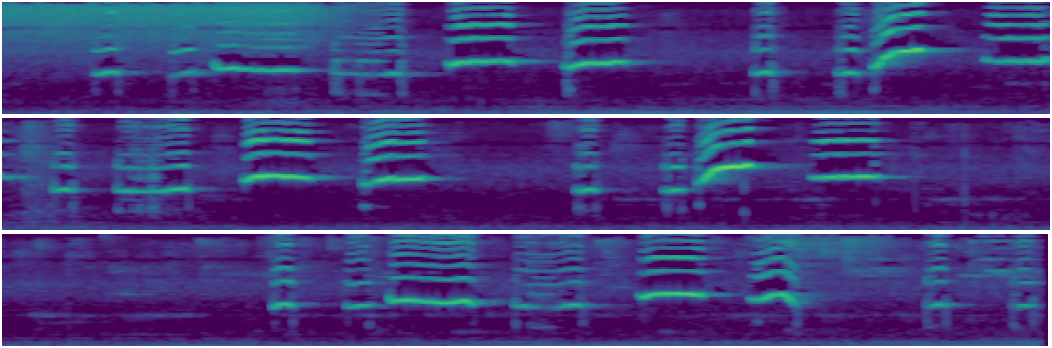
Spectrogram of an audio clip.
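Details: A female cockatiel whistles her favourite song, Happy Birthday, while dancing in front of a mirror: clear rising and falling notes with pauses between phrases.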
